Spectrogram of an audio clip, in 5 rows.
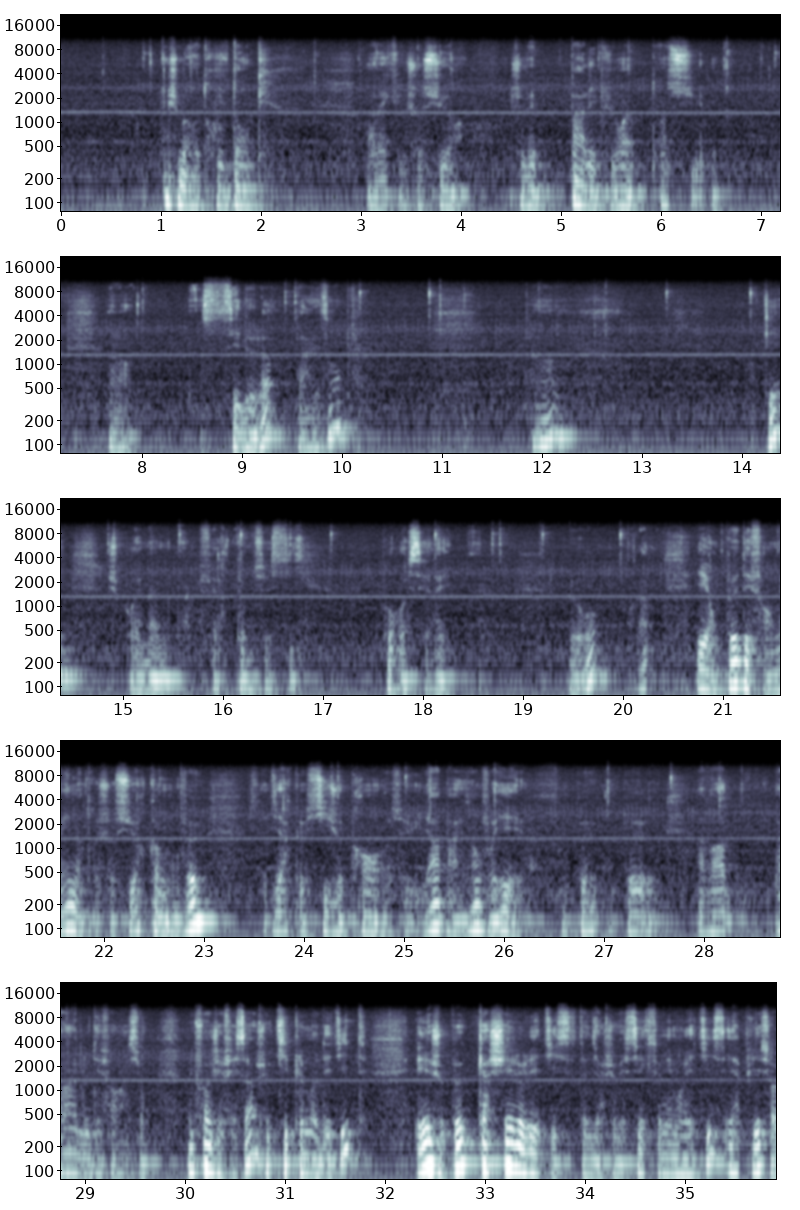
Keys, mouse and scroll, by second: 0.3-9.0 middle drag, 8.8-11.3 right drag, 10.2 click, 11.3-13.3 middle drag, 13.3 click, 14.1 middle click, 14.8-18.4 right drag, 15.6-18.9 drag, 18.8 right click, 19.3 click, 20.7-24.5 middle drag, 24.3 right click, 25.0 click, 28.9 ctrl+z, 30.8 Tab, 31.7-33.3 middle drag, 34.1 right click.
